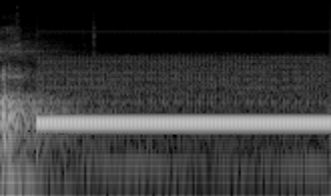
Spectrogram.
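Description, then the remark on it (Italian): A steady telephone dial tone of an outgoing call to an electrician starts after a brief rustle and holds one unbroken pitch, loud, filling the rest of the moment with no voices. “Seconda telefonata all'elettricista.”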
